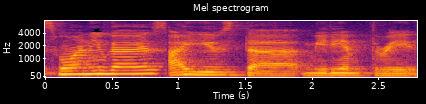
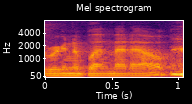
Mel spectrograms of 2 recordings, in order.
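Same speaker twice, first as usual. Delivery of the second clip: normal talking voice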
